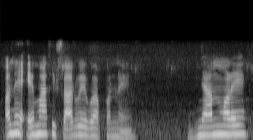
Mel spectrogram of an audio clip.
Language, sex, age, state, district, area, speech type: Gujarati, female, 45-60, Gujarat, Amreli, rural, spontaneous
